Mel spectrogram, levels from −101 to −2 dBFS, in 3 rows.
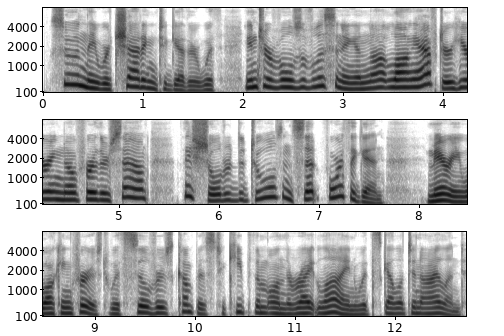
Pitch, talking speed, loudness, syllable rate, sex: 220 Hz, 195 wpm, -17 LUFS, 5.3 syllables/s, female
